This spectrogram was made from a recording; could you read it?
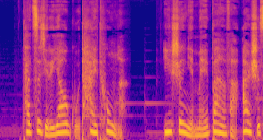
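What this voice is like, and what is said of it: Usual voice. Nothing is said of it.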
